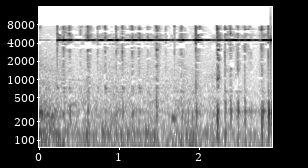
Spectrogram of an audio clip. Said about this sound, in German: Ich höre schon die Glocke, hörst du sie auch?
